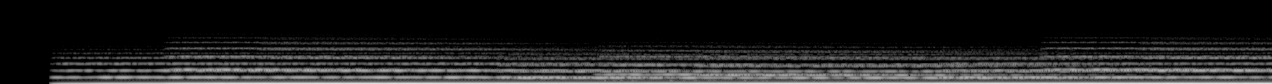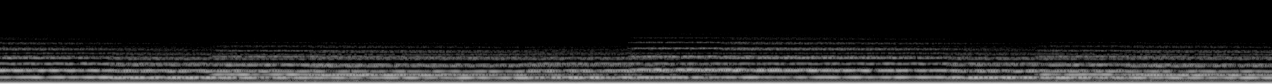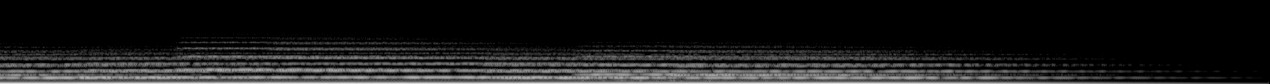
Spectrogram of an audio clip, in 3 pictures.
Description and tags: cine pad1
ambience, ambient, atmosphere, background, background-sound, cinematic, dark, deep, drama, dramatic, drone, film, hollywood, horror, mood, movie, music, pad, scary, sci-fi, soundscape, space, spooky, suspense, thiller, thrill, trailer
